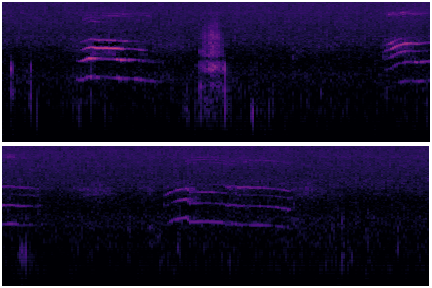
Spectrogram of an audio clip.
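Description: Tabby cat meowing three times, short meows a few seconds apart, with a faint click between the first two.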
